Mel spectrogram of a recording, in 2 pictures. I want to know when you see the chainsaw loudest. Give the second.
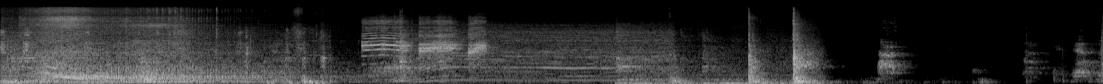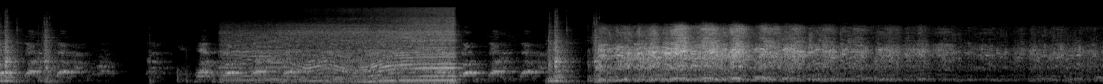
1 s.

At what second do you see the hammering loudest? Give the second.
8 s.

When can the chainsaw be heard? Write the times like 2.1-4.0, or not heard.
0.0-6.8, 13.2-15.6.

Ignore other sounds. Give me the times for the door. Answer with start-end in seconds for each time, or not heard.
3.9-4.6, 10.9-11.7, 16.4-17.1.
